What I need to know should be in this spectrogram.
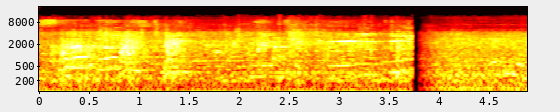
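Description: Men and women chatter in a busy, echoing room.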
